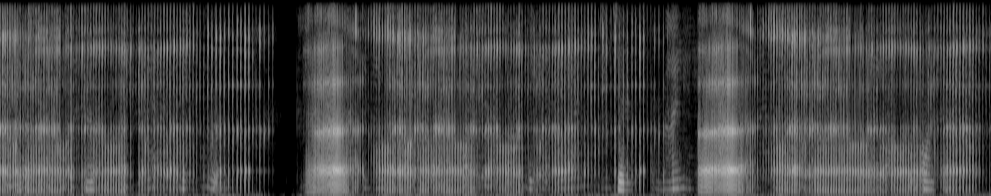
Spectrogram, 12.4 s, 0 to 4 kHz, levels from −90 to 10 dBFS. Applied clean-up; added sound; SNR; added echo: neural separator model SepFormer WHAMR!.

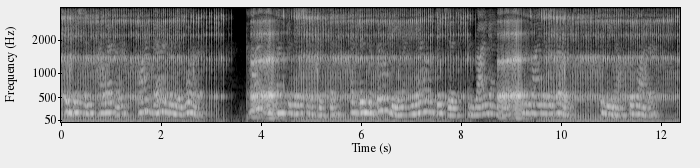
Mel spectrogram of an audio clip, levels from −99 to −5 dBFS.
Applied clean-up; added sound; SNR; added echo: none; Burping, eructation; 2 dB; reverberation time 1.2 s.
